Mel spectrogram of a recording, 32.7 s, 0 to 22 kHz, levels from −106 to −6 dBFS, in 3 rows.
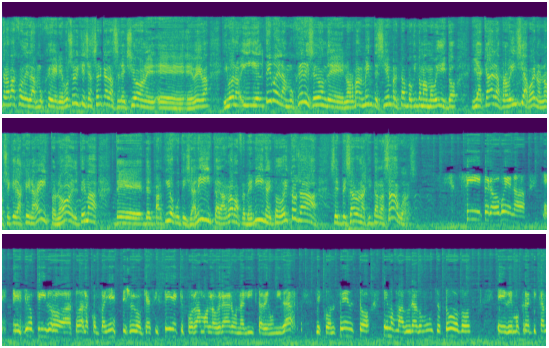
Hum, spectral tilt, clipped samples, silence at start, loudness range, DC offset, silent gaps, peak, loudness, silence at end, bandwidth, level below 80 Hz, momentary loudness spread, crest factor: none; -3 dB/octave; under 0.1%; 0 s; 3 LU; 0.2%; none; -4 dBFS; -16 LUFS; 0 s; 13.5 kHz; -38 dBFS; 7 LU; 12 dB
